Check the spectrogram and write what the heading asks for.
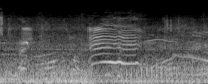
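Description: Helicopters flying overhead: a steady low drone of rotors and engines. A voice calls out briefly about a second in.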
